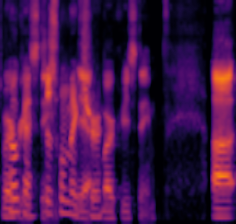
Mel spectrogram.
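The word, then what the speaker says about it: MercurySteam: got their name wrong is it not Mercury stream yeah no it's steam is it Steam yeah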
